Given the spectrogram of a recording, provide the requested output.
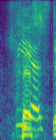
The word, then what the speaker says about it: Fiesta: Sadly, it's Balloon Festa, is I think how you pronounce it. – Fiesta.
